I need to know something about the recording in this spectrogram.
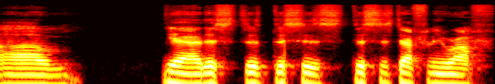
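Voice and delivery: very hushed, quiet, deflated, disappointed murmur. Speaker on break reviewing how the game has gone, in a disappointed tone. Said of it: "as you can hear from the tone of my voice".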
